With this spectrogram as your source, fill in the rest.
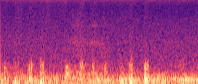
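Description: Fingers rub cream into skin softly.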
